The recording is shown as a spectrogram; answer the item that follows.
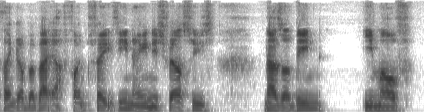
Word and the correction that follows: Imavov: Imov? Did I say that right the first time? – Imov, is it not? What is it? Spell it? – Imavov.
